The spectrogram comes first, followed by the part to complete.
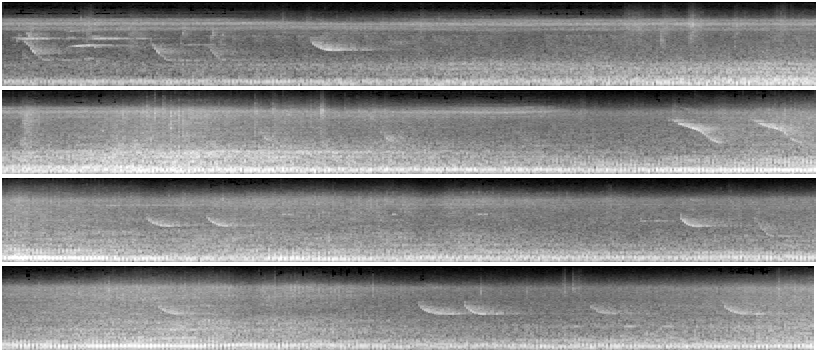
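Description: Motor vehicles passing nearby: a low engine hum that swells and fades several times. Short, high, downward-sweeping chirps come every few seconds over it, and a steady high buzz runs through the first half and then stops.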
